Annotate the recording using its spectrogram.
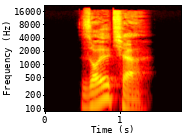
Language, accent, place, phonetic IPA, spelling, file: German, Germany, Berlin, [ˈzɔlçɐ], solcher, De-solcher.ogg
- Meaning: inflection of solch: 1. strong/mixed nominative masculine singular 2. strong genitive/dative feminine singular 3. strong genitive plural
